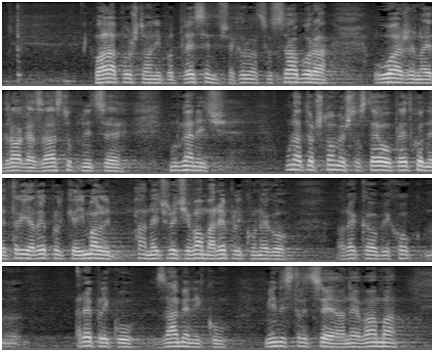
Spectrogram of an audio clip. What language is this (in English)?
Croatian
